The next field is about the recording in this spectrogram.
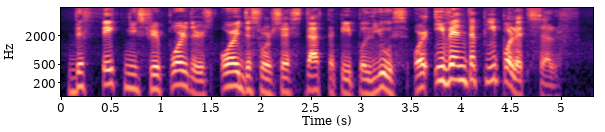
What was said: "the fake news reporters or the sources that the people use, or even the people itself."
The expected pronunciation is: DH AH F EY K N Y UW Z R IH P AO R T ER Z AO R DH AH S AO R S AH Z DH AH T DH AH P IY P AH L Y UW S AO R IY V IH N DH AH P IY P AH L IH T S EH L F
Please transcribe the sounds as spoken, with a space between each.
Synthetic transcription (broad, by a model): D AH F EY K N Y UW S R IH P AO R T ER S AO R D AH S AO R S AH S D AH T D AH P IY P AH L Y UW S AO R IY V IH N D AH P IY P AH L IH T S EH L F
